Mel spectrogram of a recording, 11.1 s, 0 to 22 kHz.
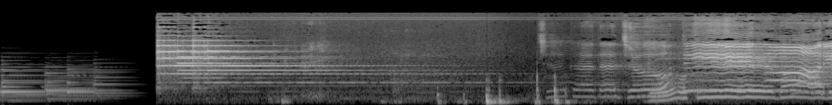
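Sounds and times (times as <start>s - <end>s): keyboard chord ringing: 0.0s - 7.0s
low thumps: 5.1s - 8.1s.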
